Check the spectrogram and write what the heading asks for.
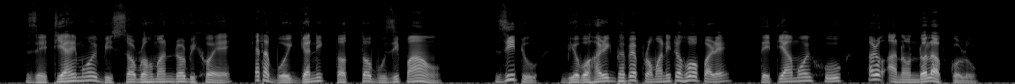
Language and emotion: Assamese, happy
